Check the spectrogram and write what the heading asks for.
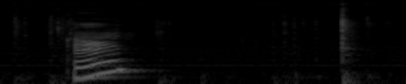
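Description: Computer keyboard typing: a few scattered keystrokes, with one louder click about three and a half seconds in.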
